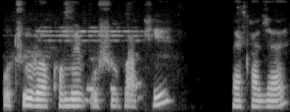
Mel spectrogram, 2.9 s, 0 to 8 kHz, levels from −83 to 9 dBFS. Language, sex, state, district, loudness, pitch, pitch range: Bengali, female, West Bengal, Paschim Medinipur, -19 LUFS, 170 Hz, 160-190 Hz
